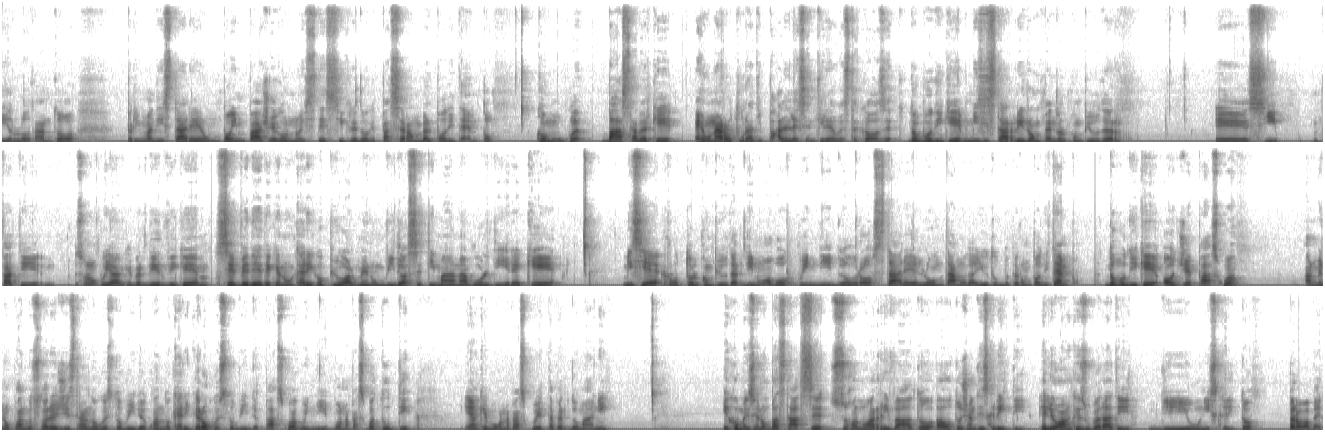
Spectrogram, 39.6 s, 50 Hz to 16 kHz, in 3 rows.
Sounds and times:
Speech: 0.0s - 11.4s, 12.1s - 32.6s, 33.6s - 39.6s.

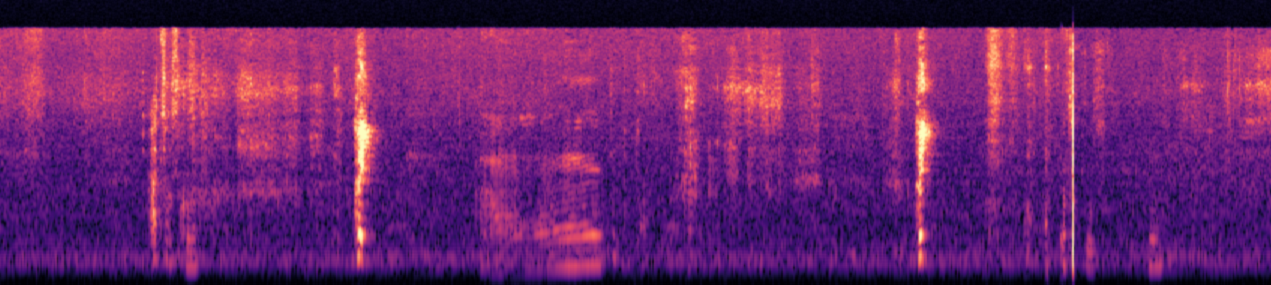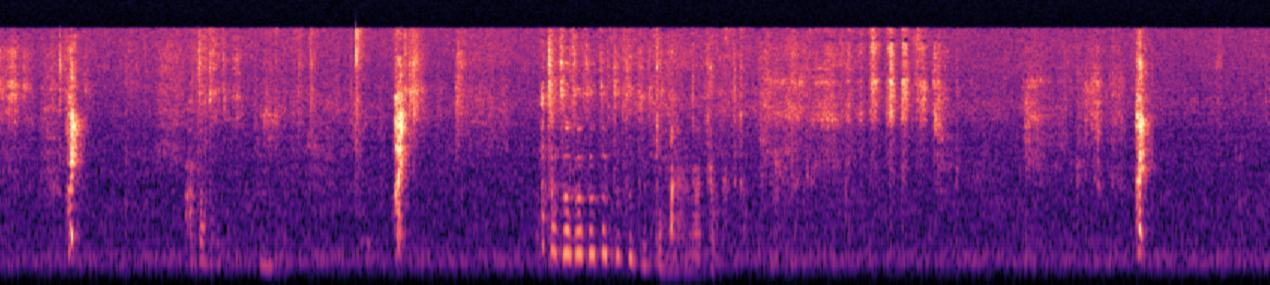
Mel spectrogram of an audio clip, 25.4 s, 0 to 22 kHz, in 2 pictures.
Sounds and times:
Speech: 18.1s - 20.2s.

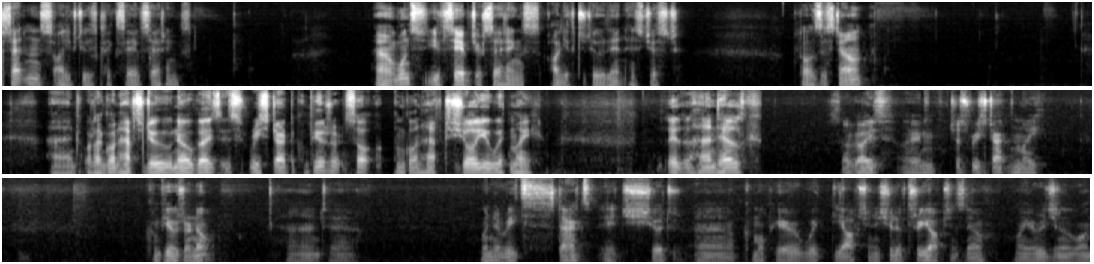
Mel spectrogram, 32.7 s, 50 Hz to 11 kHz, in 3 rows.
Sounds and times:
Speech: 0.0s - 2.0s, 3.7s - 6.8s, 7.9s - 8.8s, 11.4s - 16.3s, 17.5s - 18.5s, 19.2s - 21.4s, 23.2s - 25.4s, 26.6s - 32.6s
Clicking: 2.3s - 3.0s.

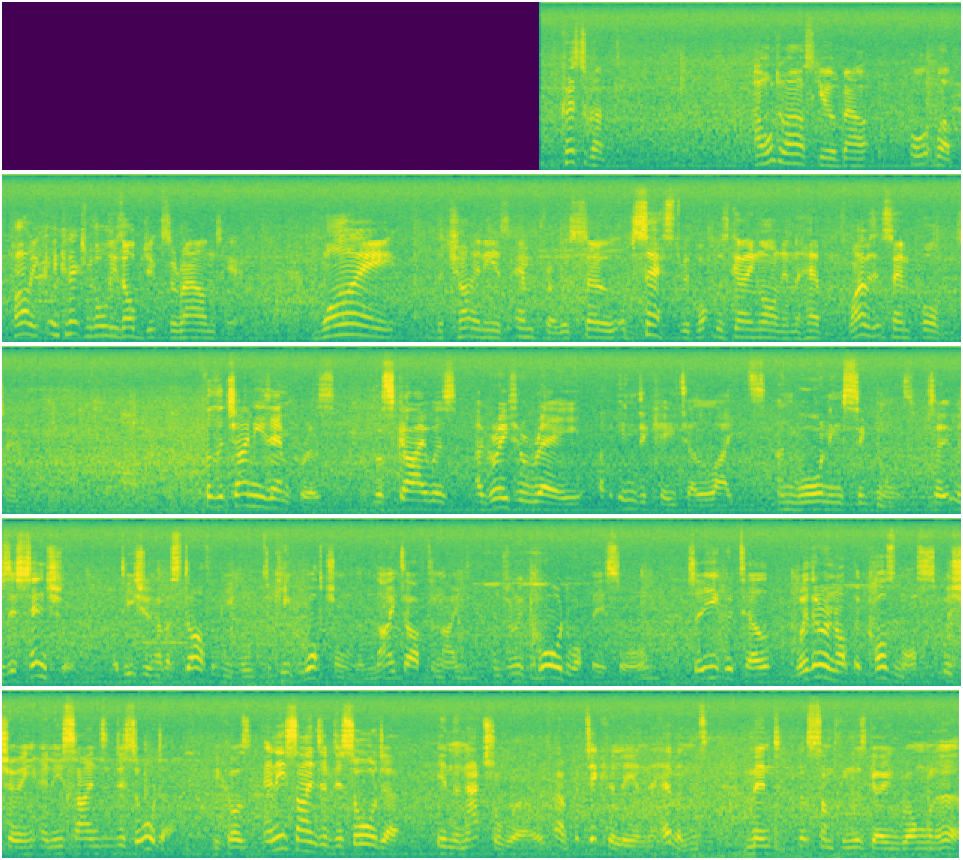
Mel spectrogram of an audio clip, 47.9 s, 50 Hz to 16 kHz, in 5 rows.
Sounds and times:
Speech: 5.6s - 6.1s, 7.5s - 12.0s, 12.7s - 19.4s, 21.2s - 47.9s.

